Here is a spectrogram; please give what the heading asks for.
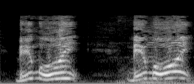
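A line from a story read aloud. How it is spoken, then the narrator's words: Loud cry. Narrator (Vietnamese): Uông Khiếu Phong nằm trên mặt đất gào to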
